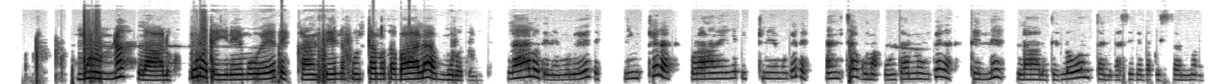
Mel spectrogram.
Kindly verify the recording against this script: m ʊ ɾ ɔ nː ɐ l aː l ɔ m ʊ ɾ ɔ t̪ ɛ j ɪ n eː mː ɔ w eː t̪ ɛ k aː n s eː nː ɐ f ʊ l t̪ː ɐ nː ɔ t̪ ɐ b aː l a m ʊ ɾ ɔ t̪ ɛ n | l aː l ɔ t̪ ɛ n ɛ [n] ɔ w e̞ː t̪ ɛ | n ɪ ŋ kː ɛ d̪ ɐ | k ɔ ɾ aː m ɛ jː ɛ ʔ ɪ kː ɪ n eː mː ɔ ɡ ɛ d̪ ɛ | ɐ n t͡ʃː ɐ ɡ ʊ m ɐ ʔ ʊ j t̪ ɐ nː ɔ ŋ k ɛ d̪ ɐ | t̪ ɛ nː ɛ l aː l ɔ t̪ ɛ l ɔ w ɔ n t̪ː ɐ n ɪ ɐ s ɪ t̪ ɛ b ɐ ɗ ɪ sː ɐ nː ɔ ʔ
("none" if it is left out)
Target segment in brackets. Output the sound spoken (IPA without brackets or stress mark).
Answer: m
